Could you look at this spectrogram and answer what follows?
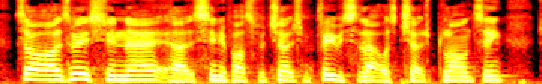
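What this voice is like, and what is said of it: Essex English accent. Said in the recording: “a church in Essex, as you can tell from my accent”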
